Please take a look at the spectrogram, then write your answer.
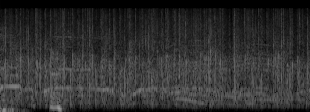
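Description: A round of applause from a crowd, many hands clapping in a dense, steady patter that holds at an even, fairly loud level for a few seconds.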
